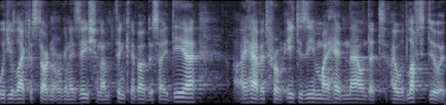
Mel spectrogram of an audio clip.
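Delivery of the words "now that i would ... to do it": ordinary talk, nothing marked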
